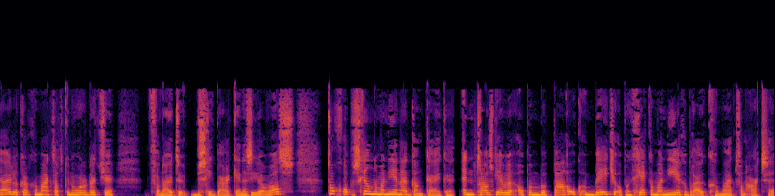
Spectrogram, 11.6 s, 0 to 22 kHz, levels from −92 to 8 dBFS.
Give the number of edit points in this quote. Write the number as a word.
six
